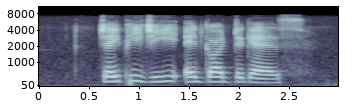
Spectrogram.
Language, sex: English, female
